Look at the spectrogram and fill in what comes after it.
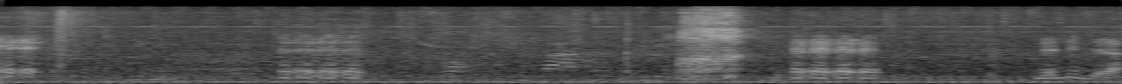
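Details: Goat at a cow farm during birth of a baby goat; short bleats with high, bright harmonics come in brief bursts among people talking nearby.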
